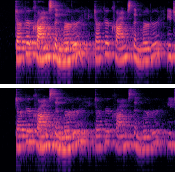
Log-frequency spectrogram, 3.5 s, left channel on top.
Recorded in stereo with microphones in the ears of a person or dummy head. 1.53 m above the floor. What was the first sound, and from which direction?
A woman speaking, 50° left (ahead or behind).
